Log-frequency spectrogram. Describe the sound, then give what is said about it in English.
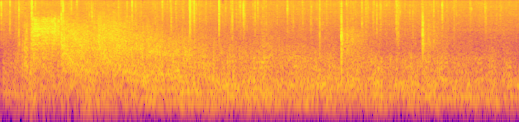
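A lightning strike: a sharp, sizzling crack followed by a loud, rolling thunder rumble that lingers for several seconds, with crackles scattered through it and no voices. “A Gandalf lightning strike interruption”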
